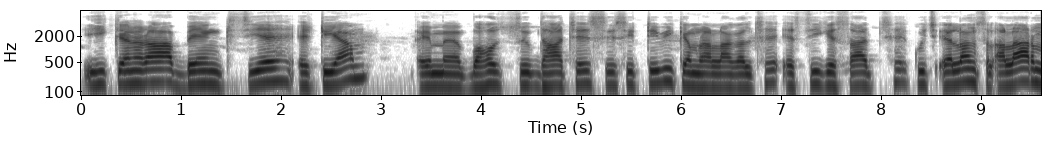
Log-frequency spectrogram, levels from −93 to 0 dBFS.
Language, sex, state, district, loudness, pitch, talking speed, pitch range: Hindi, male, Bihar, Saharsa, -17 LUFS, 145 Hz, 130 wpm, 135-155 Hz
